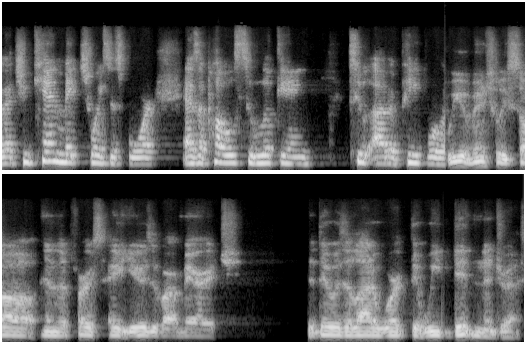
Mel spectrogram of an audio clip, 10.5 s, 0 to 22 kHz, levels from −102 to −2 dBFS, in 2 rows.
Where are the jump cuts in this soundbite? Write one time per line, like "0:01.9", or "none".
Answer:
0:04.5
